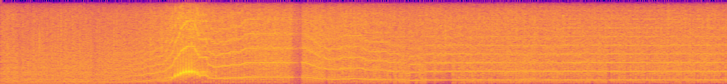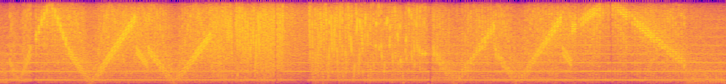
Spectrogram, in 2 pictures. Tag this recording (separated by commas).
Cacophony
